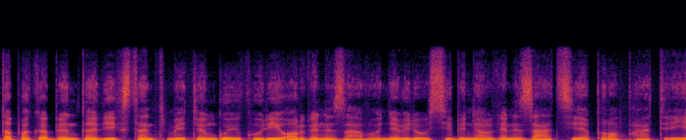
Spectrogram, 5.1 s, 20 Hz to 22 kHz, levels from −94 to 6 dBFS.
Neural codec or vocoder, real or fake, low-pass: autoencoder, 48 kHz, 32 numbers a frame, DAC-VAE, trained on Japanese speech; fake; 14.4 kHz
